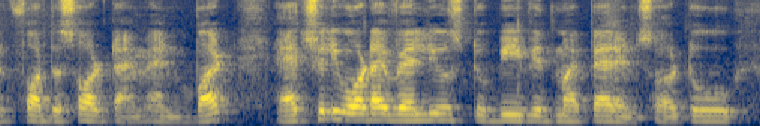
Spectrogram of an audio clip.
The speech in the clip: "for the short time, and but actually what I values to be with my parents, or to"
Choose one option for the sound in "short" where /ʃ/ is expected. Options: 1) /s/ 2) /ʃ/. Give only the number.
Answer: 1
